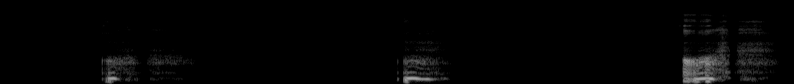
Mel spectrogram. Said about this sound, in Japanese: またあくびしてる。いいよ、寝て。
